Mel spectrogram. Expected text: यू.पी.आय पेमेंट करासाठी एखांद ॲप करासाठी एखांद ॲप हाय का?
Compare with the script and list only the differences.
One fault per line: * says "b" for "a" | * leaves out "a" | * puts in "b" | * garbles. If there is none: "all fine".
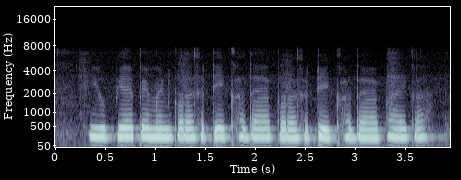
all fine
